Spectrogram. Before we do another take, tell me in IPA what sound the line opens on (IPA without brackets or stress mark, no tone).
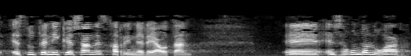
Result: e̞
